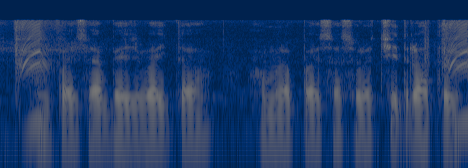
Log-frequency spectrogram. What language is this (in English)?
Magahi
